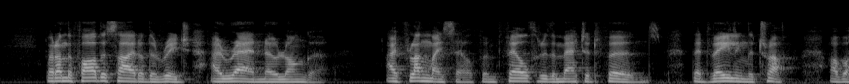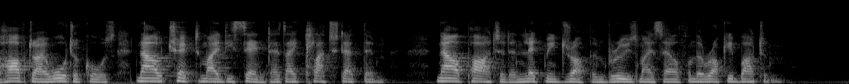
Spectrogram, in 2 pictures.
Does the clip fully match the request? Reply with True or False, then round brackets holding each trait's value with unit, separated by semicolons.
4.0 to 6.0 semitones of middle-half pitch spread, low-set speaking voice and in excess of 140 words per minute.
False (2.7 semitones; 130 Hz; 185 wpm)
